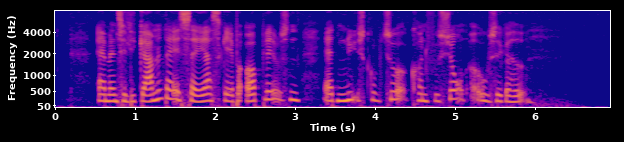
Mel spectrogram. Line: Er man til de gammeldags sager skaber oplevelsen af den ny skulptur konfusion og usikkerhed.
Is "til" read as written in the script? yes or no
yes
